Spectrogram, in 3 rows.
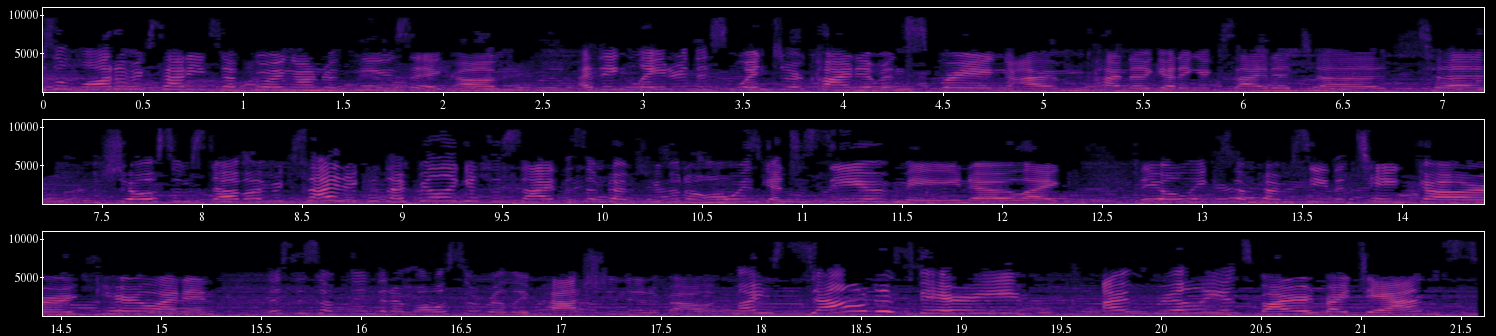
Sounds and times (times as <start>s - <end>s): Music: 0.0s - 21.6s
Speech: 0.0s - 21.6s.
